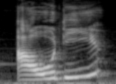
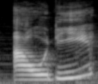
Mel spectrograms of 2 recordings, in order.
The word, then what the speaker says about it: Audi: I'm right up Audi in German we say Audi Audi and there's actually a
